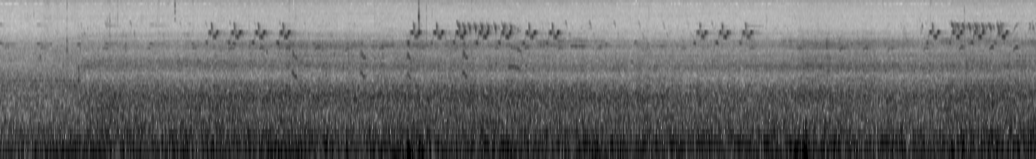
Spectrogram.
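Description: Faint outdoor ambience: a steady low background rumble with four short bursts of quick, high-pitched bird chirps.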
